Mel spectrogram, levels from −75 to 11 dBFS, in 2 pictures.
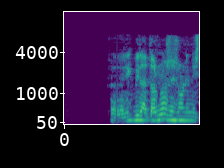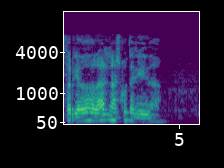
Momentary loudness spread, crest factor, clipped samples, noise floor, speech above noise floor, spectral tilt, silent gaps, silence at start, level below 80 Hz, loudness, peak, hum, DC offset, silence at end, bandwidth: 12 LU; 18 dB; under 0.1%; -77 dBFS; 60 dB; -4.5 dB/octave; none; 0.95 s; -54 dBFS; -17 LUFS; -2 dBFS; none; under 0.1%; 0.8 s; 7.6 kHz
